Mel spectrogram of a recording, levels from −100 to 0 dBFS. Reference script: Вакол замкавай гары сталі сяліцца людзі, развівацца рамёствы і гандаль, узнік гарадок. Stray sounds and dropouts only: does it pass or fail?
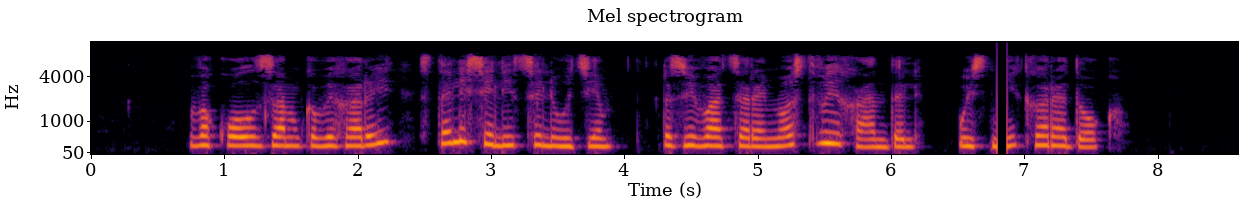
fail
